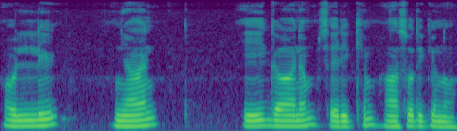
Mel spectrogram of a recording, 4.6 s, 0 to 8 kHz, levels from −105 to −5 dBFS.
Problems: low volume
